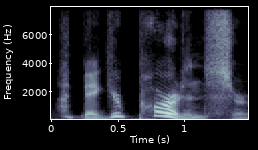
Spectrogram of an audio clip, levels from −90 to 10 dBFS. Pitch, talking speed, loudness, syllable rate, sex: 140 Hz, 205 wpm, -18 LUFS, 4.2 syllables/s, male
